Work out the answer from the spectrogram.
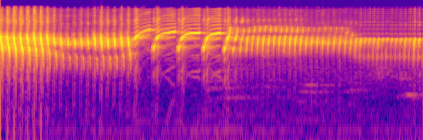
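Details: Canary song for prompting young birds to sing: a loud fast trill, four looping notes, then an even rapid trill that slowly fades.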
